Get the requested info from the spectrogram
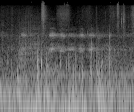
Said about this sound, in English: This is definitely going to be to the detriment of the sound quality of this episode, that I'm battling against a bunch of fucking frogs.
